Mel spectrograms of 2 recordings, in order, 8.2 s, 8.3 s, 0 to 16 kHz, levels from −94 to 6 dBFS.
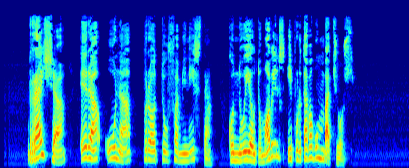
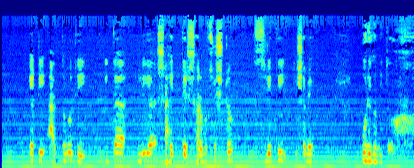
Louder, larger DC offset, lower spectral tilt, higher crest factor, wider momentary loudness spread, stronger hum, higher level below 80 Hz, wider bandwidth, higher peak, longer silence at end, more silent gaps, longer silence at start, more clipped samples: first, -22 LUFS vs -28 LUFS; neither; about the same, -4 dB/octave vs -3.5 dB/octave; about the same, 22 dB vs 18 dB; second, 14 LU vs 20 LU; neither; second, -76 dBFS vs -44 dBFS; about the same, 11.5 kHz vs 11.5 kHz; first, 0 dBFS vs -10 dBFS; first, 1.15 s vs 0 s; neither; first, 0.55 s vs 0.05 s; neither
